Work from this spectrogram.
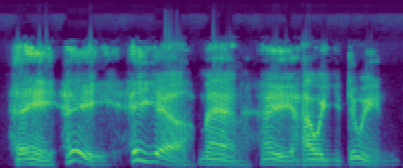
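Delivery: attempted American accent.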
